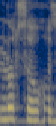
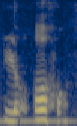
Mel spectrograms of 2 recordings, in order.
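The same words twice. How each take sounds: First: Said in the usual way. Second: Lo ojo with the final s of each word dropped or breathed out; coastal dropped S. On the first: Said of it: "en lugar de decir los ojos". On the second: Shown as a demonstration. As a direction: swallow the s at the end of lo ojo. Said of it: "Aspiración de la S al final de palabra".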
